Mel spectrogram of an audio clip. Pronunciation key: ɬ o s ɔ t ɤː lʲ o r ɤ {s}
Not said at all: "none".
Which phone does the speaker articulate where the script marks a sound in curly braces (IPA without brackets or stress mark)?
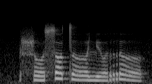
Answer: none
